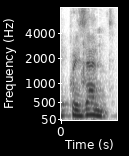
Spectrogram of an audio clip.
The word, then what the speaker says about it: presentation: The stress, like các mình nhấn chữ presentation, nó khác với present. Yeah. Presentation. Cái trọng âm nó nhấn chữ pre đó, mình thường hay go upward a little bit. Presentation. So presentation. So you put the emphasis on the first one.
